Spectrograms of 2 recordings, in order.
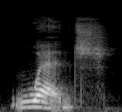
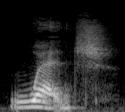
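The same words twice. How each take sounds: No difference in how they are said.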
